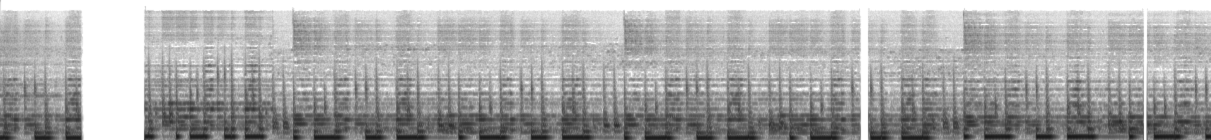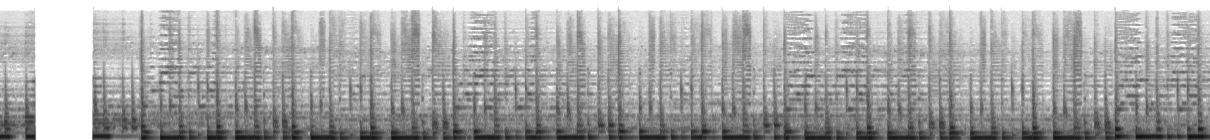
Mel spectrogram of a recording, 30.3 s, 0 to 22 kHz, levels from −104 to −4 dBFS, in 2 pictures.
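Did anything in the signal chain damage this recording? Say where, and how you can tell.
Yes. The sound drops out at 1.01 to 1.81 s and again at 15.57 to 16.30 s, both playback stalls, likely the player starving for data or being blocked.

Right after each stall, the audio races and rises in pitch, a catch-up at higher speed. From 1.81 to 3.41 s it runs 1.5 times fast, about seven semitones sharp. From 16.30 to 19.30 s it runs 1.1 times fast, about a semitone and a half sharp.

Brief silences at 10.75 s (106 ms) and 14.29 s (50 ms) are Bluetooth stalls, likely from delayed wireless packets emptying the headphones' buffer.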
